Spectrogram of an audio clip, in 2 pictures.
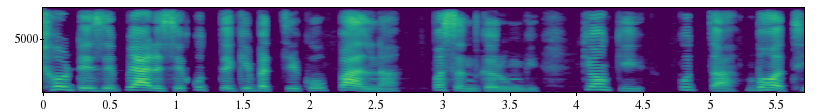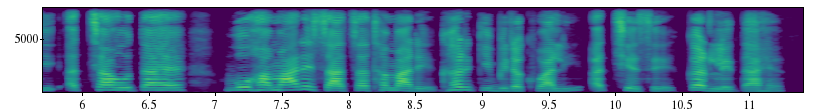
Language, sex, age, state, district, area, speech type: Hindi, female, 45-60, Uttar Pradesh, Sonbhadra, rural, spontaneous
